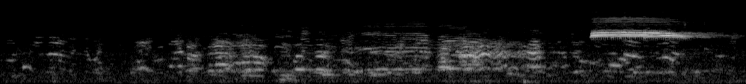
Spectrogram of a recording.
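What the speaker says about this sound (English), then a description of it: "That sounds like the final whistle." A referee's whistle shrills out loud and sustained near the end at a school football match, after crowd chatter and a commentator's voice run underneath.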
